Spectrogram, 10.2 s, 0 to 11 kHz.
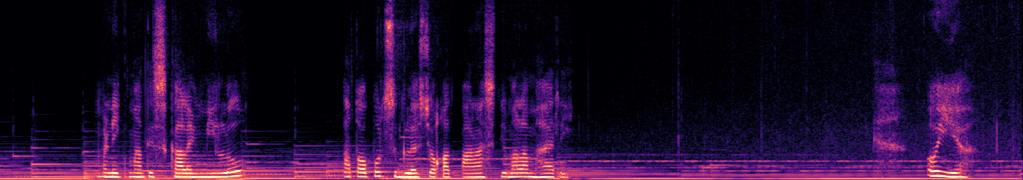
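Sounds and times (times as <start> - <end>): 
speech: 1.0 - 2.6, 3.4 - 5.8, 9.3 - 9.8
rain falling: 3.8 - 10.2.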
